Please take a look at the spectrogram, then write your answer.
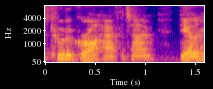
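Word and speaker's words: coup de grâce: de grace he says he says coup de grasse like it's weird he says it he'll but he only says like half the time he says kuda grah half the time the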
